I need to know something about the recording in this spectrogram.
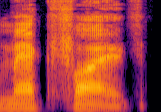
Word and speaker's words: Mach 5: That's basic why you create something called Mac 5. And you guys pronounce it's MAC 5. is like a a C h5 like speed like velocity.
